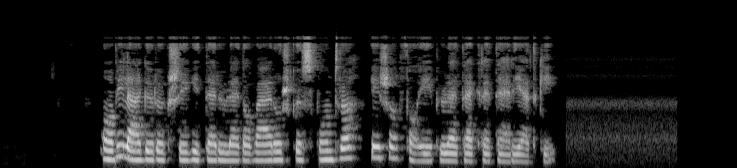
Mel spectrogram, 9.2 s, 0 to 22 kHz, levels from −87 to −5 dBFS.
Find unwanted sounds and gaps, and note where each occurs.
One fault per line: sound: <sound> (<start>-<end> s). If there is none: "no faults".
no faults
